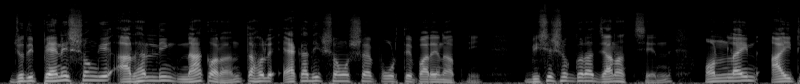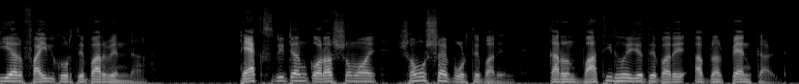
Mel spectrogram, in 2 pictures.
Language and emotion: Bengali, neutral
